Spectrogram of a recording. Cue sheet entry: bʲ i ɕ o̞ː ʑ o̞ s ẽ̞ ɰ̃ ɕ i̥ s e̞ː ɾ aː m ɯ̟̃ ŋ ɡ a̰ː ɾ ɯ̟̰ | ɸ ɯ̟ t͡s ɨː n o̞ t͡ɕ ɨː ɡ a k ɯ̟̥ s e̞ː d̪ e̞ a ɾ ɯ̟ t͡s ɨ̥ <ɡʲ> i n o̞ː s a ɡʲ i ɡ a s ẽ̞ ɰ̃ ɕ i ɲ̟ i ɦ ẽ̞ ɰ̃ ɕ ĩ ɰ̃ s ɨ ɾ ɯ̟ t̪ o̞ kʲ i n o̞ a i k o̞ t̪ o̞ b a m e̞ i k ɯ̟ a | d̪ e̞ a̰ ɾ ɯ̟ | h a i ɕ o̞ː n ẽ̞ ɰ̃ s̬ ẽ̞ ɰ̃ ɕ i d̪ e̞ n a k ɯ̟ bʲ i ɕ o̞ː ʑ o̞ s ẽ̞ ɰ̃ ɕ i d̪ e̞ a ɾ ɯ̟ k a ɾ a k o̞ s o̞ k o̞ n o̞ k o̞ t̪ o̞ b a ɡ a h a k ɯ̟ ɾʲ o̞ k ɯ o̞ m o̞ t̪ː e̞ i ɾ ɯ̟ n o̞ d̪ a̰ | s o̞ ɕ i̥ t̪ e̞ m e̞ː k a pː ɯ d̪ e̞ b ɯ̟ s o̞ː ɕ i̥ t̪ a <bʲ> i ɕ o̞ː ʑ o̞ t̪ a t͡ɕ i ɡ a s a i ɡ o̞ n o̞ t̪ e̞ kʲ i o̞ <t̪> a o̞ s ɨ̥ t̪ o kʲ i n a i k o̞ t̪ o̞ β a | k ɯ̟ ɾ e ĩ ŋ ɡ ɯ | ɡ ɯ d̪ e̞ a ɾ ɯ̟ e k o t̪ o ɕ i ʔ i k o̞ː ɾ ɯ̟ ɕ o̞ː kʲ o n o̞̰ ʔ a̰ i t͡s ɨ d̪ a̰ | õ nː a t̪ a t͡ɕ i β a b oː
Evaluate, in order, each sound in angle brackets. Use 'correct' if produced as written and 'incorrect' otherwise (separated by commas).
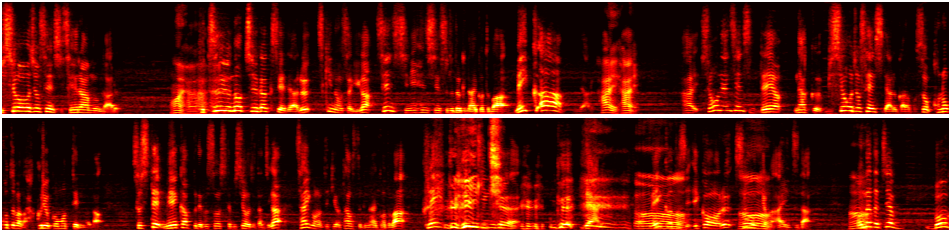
incorrect, correct, correct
